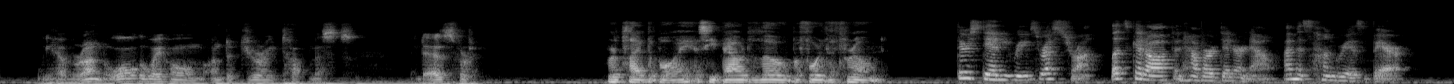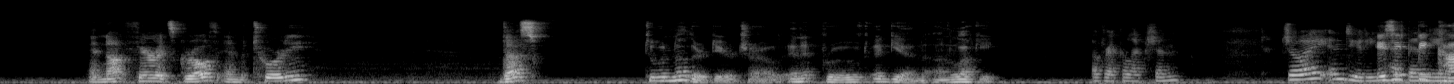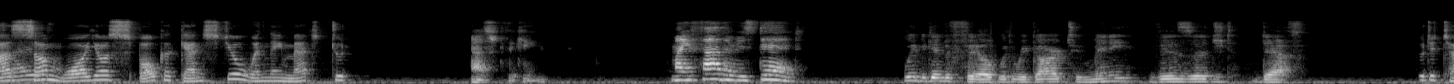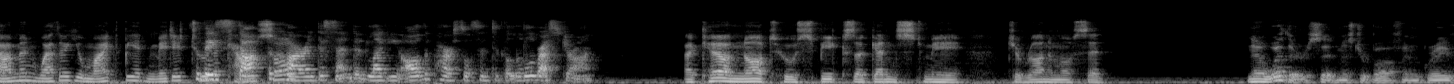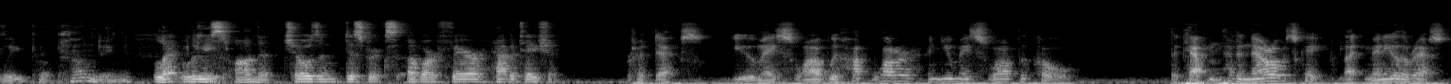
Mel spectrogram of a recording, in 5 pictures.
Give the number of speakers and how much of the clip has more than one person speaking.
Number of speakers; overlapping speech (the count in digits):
7, about 5%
